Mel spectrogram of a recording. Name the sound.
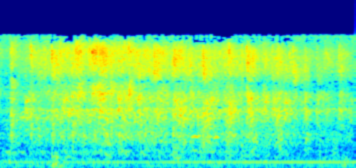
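audience clapping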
